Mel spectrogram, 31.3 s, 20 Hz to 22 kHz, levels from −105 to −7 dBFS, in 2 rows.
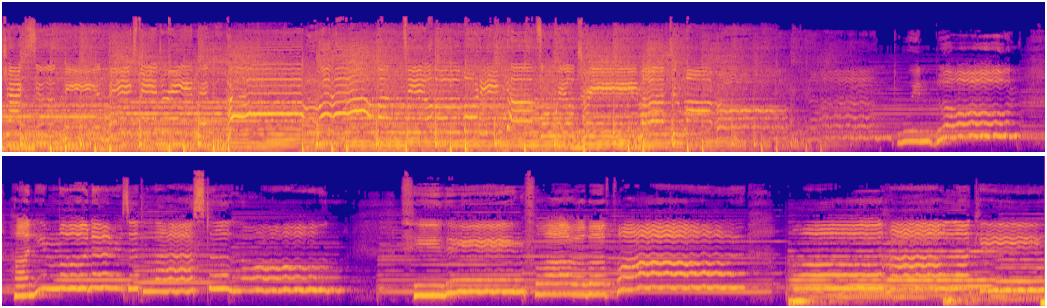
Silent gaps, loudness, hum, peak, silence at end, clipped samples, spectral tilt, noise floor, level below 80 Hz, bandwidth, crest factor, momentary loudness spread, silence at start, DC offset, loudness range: none; -22 LUFS; none; -4 dBFS; 0 s; under 0.1%; -4 dB/octave; -53 dBFS; -40 dBFS; 15 kHz; 18 dB; 16 LU; 0 s; under 0.1%; 10 LU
